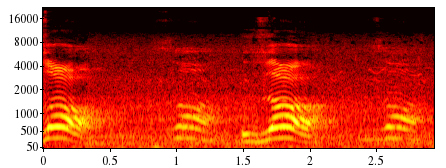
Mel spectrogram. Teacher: ज़बान की नोक जब सामने वाले दो दांतों की नोक पे लगती है तो अदा होता है ज़।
